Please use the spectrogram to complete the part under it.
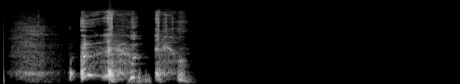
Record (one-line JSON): {"cough_length": "4.6 s", "cough_amplitude": 32768, "cough_signal_mean_std_ratio": 0.31, "survey_phase": "beta (2021-08-13 to 2022-03-07)", "age": "65+", "gender": "Male", "wearing_mask": "No", "symptom_none": true, "smoker_status": "Never smoked", "respiratory_condition_asthma": false, "respiratory_condition_other": false, "recruitment_source": "REACT", "submission_delay": "3 days", "covid_test_result": "Negative", "covid_test_method": "RT-qPCR", "influenza_a_test_result": "Negative", "influenza_b_test_result": "Negative"}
